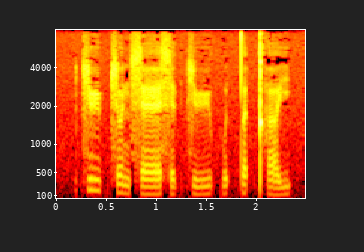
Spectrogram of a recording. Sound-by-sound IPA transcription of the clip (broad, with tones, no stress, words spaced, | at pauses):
t͡syː˥p̚sɵ˨n sɛː˨˧sɪ˨k̚t͡syː˨˧ kʷɐ˧t̚t̪ɐ˧t̚ kʰɐ˨˧j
